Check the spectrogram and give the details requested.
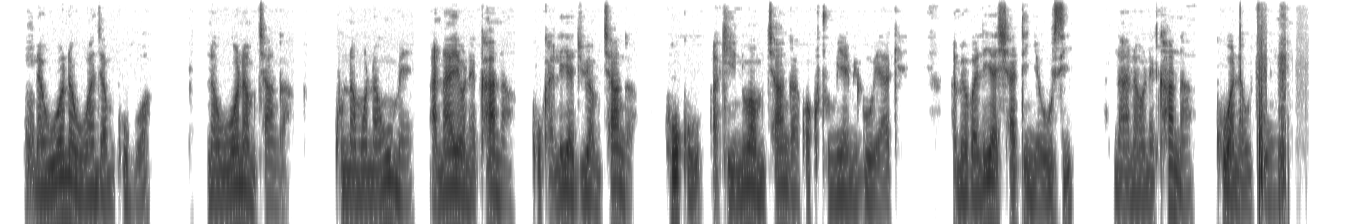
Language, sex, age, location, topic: Swahili, male, 18-24, Kisii, education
